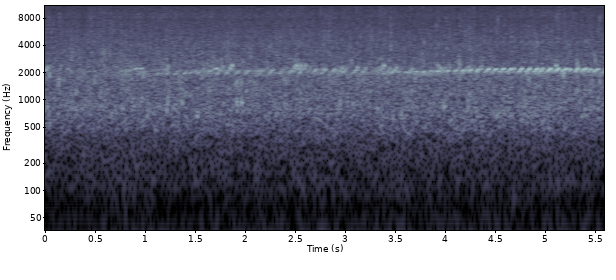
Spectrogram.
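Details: In a clear mountain stream, a Kajika frog's bright whistled trill rises out of the water's hiss in the second half, its rapid pulses swelling in loudness toward the end.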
